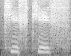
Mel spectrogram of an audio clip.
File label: "kif kif", French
